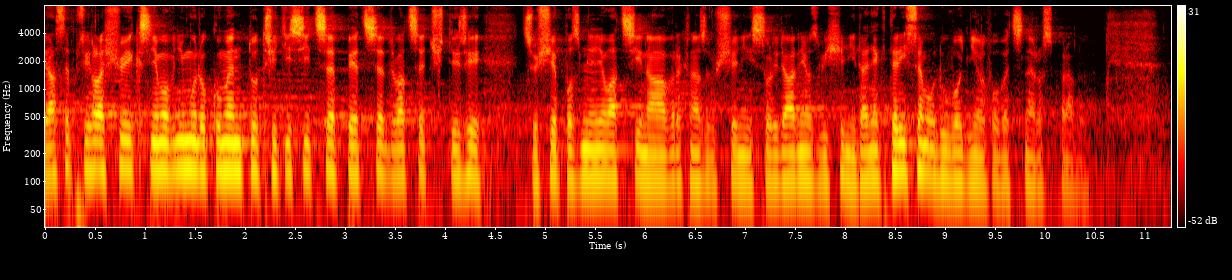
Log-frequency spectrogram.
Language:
Czech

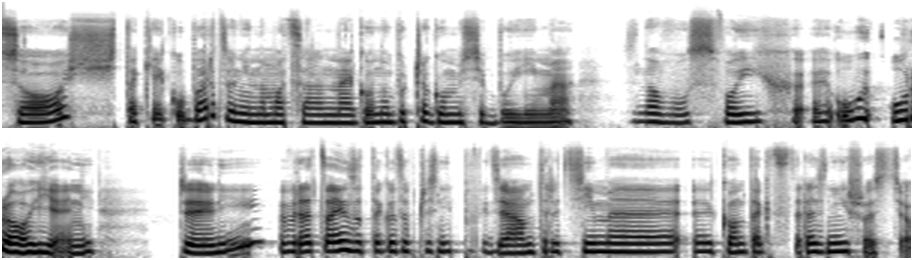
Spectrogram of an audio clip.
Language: Polish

